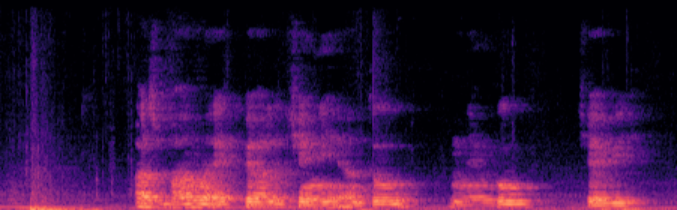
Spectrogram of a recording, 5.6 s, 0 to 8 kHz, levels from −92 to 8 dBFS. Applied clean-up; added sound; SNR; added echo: none; Accelerating, revving, vroom; 12 dB; reverberation time 0.6 s.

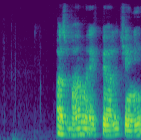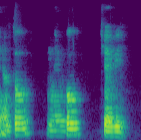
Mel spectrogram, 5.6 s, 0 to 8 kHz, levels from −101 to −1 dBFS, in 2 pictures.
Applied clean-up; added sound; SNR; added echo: neural mask model DeepFilterNet 3.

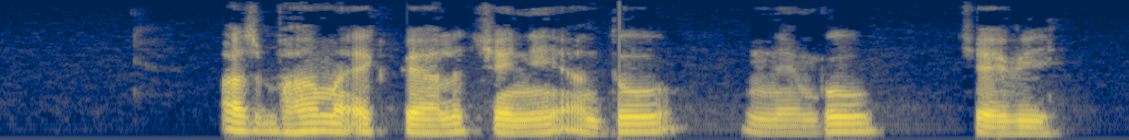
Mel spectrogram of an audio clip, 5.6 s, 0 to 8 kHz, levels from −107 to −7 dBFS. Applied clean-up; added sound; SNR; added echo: none; none; none; none.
